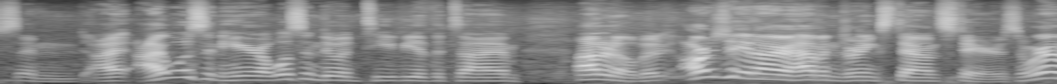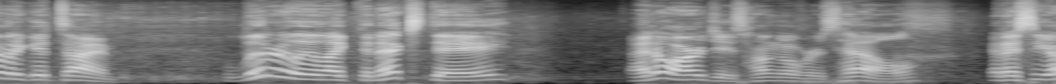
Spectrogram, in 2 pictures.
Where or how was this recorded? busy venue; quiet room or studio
busy venue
